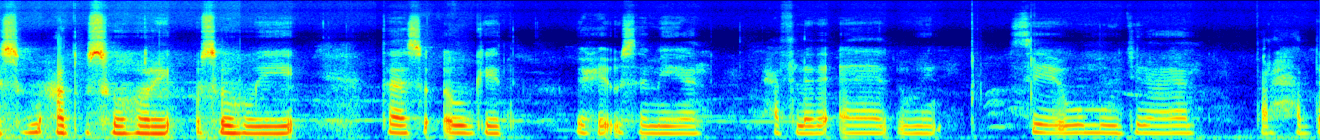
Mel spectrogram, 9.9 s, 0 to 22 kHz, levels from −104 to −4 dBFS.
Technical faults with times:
0.43-0.73 microphone overload
1.66-1.68 microphone overload
1.80 microphone volume stepped down
2.82 microphone volume stepped down

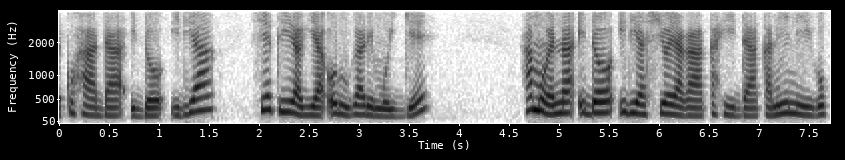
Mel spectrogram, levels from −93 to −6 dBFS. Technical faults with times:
1.26-1.32 short concealed packet loss

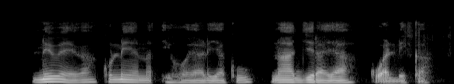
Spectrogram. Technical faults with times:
0.35-3.60 automatic gain rising

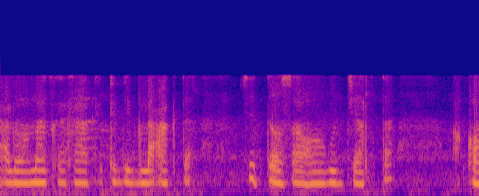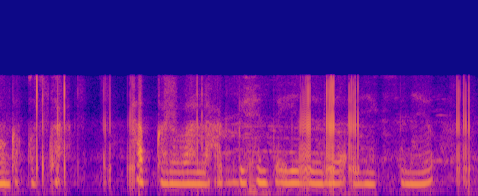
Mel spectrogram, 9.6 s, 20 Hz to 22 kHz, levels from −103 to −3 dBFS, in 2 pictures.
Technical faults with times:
0.00-9.57 4-bit ADPCM compression

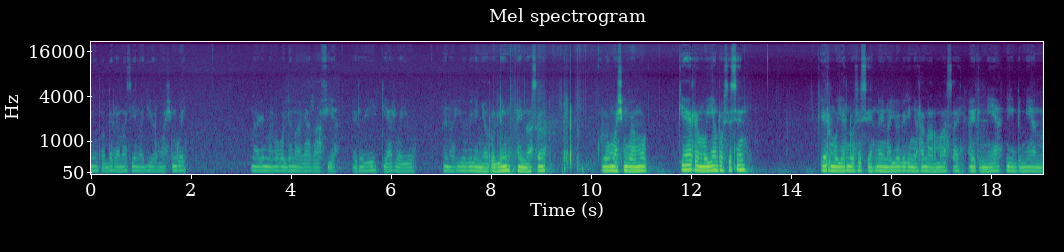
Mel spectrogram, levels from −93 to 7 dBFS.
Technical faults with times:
10.25-13.28 automatic gain falling
14.64-16.98 automatic gain falling

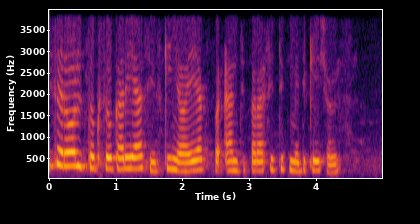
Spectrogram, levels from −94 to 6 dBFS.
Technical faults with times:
none

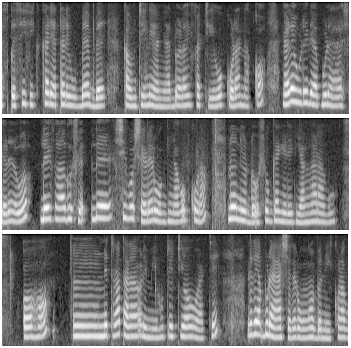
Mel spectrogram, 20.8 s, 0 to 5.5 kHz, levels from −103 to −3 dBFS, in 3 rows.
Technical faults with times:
none

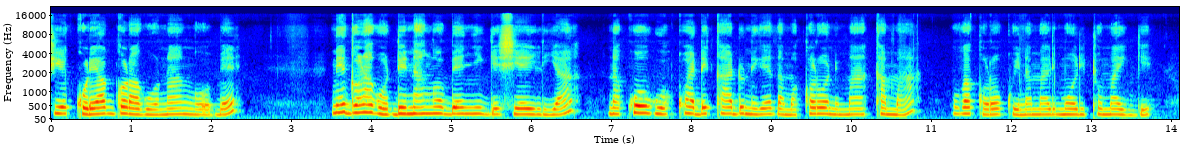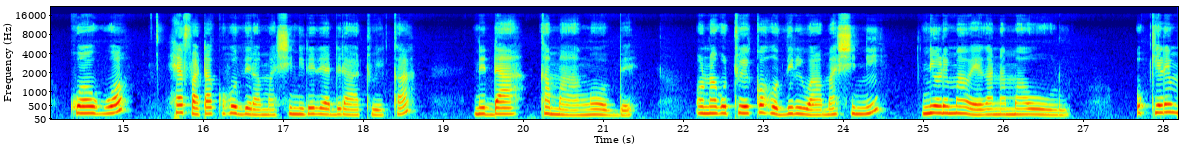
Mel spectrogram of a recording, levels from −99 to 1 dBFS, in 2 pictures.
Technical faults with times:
none

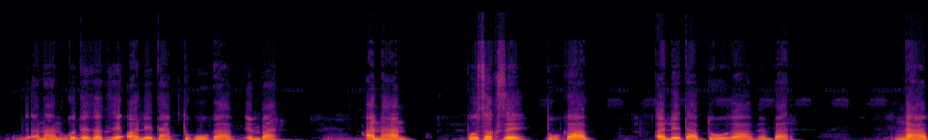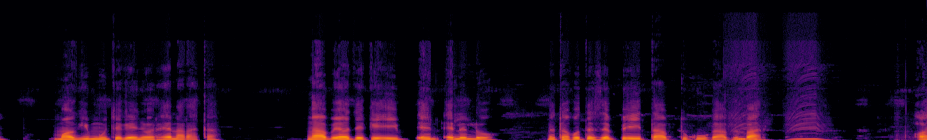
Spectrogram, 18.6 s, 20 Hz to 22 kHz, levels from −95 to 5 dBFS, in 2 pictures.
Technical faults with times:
none

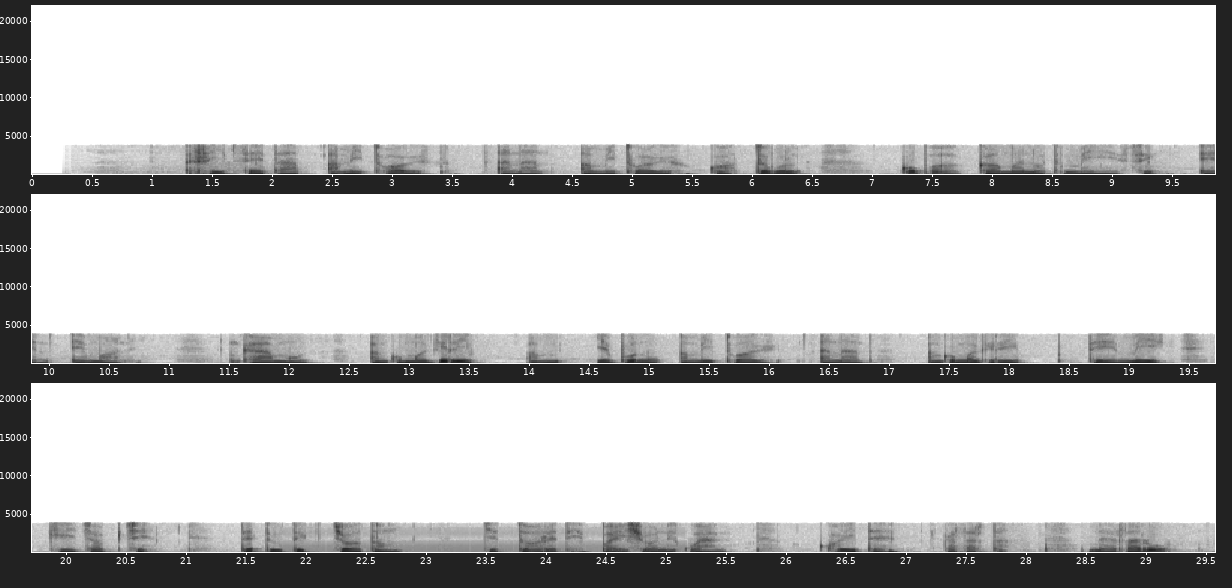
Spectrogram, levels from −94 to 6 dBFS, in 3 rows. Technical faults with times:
21.78-25.17 GSM phone buzz

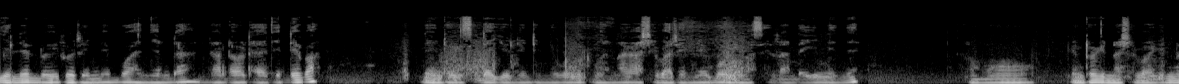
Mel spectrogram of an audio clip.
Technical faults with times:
0.00-11.80 AAC compression

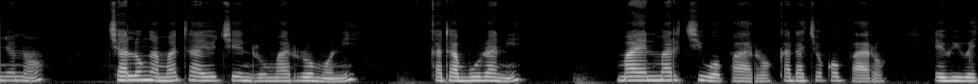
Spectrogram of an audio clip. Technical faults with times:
7.52-7.55 gap at a join of encoded pieces

